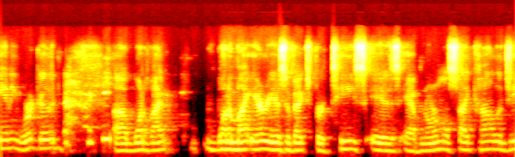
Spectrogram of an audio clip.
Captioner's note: laugh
